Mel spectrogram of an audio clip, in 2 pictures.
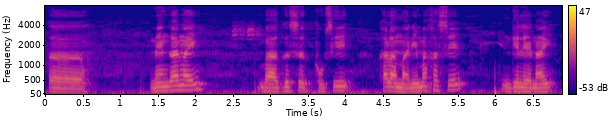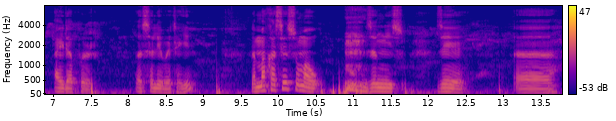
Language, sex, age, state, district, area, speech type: Bodo, male, 30-45, Assam, Baksa, urban, spontaneous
